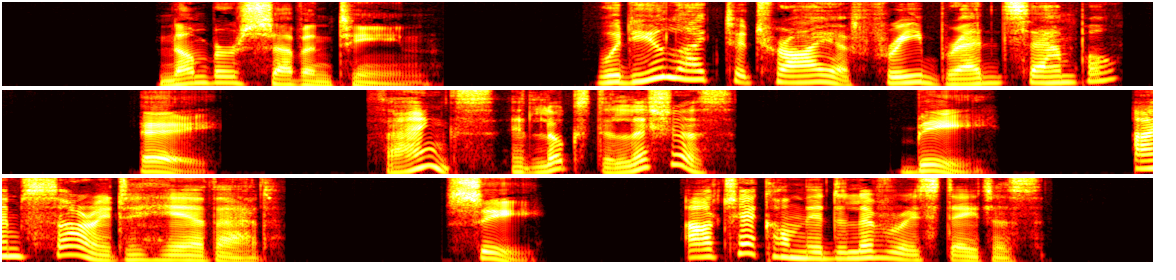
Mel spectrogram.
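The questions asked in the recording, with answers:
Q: Would you like to try a free bread sample?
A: A: Thanks, it looks delicious.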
